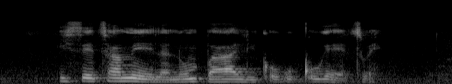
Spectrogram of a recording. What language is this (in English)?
Zulu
